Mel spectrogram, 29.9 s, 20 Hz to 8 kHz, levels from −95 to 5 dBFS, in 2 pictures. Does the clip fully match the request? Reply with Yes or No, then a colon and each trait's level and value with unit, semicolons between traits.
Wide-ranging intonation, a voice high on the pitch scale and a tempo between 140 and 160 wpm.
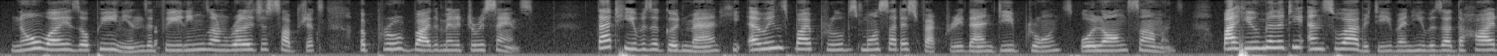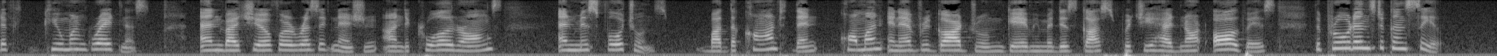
No: average, 3.9 semitones; high, 245 Hz; average, 150 wpm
